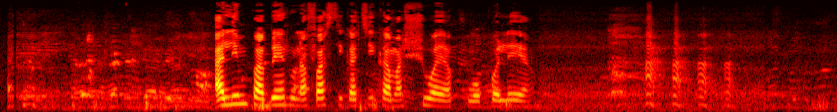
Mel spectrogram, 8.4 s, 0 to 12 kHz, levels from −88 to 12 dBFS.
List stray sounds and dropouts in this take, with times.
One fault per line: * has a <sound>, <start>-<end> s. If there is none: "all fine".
* has a laugh, 6.0-7.5 s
